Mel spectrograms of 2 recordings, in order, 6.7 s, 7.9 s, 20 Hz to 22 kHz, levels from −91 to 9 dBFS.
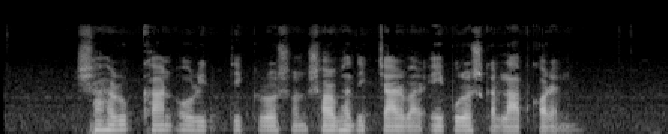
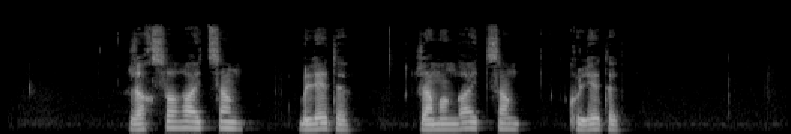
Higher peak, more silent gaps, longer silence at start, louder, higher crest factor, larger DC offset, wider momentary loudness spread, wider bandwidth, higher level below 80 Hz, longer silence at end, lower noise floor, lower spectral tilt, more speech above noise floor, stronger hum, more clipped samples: first, -4 dBFS vs -8 dBFS; neither; second, 0.8 s vs 1.3 s; first, -25 LUFS vs -30 LUFS; about the same, 22 dB vs 24 dB; neither; about the same, 11 LU vs 11 LU; about the same, 11.5 kHz vs 11.5 kHz; first, -50 dBFS vs -80 dBFS; second, 0.95 s vs 1.75 s; second, -62 dBFS vs -78 dBFS; about the same, -6.5 dB/octave vs -5.5 dB/octave; second, 37 dB vs 50 dB; neither; neither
